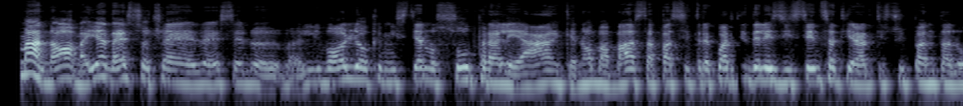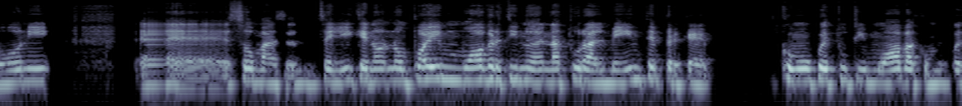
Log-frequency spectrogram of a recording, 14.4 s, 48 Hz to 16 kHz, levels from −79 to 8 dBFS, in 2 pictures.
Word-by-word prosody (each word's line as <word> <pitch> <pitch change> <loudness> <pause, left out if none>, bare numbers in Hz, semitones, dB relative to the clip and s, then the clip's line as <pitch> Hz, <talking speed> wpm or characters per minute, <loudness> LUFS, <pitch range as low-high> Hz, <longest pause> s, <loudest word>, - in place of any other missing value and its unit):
Ma 290 - +12
no, 220 - +4
ma - - -2
io 240 - +3
adesso, 210 -4 0
cioè 170 -5 -3
e 165 - -5
se 165 0 -10
n 125 -6 -8
li 180 +1 -10
voglio 195 +2 -1
che 180 - -10
mi 175 - -10
stiano 180 +2 -3
sopra 185 +1 -1
le 150 -4 -1
anche, 155 0 -1
no, 160 +3 -5
ma 155 - -3
basta, 165 +2 -1
passi 170 +2 -5
3/4 185 +1 -4
dell'esistenza 190 0 +1
a 195 - -2
tirarti 155 -1 -2
su 160 - -13
i 175 - -9
pantaloni, 170 +3 -2 0.6
ehm, 150 +2 -3
insomma 175 -1 -1
s 155 - -8 0.2
sei 175 +2 -1
lì 185 +2 -2
che 185 - +4
non 185 0 -2
non 185 -2 -1
puoi 210 +3 +5
muoverti 200 0 +1
na 185 -2 0
naturalmente 175 +1 +2
perché 155 -4 -3 0.4
comunque 185 +2 +5
tu 195 +1 -7
ti 180 +1 -6
muova, 175 +1 +3
comunque 165 0 -5
180 Hz, 190 wpm, -23 LUFS, 165-190 Hz, 0.6 s, Ma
